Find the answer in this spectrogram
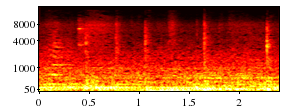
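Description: Footsteps climbing a staircase, a few sharp knocks, over a steady low rumble.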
